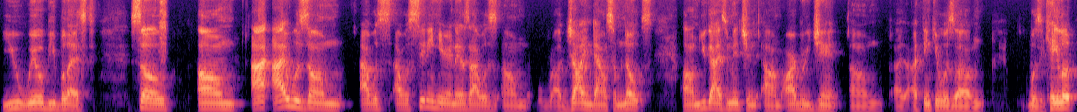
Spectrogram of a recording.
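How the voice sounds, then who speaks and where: A man's voice: medium pitch, moderate pace. A man hosting a casual interview, rambling and repeating himself as he encourages his young guests. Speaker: host. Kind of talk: casual church-music interview.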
